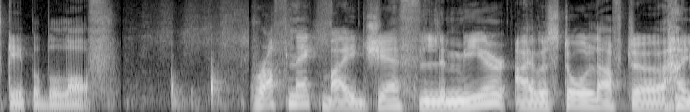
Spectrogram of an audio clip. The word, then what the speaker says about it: Lemire: comics medium is capable of roughneck by Jeff Lemire I was told after I mispronounced his name in another video that it's pronounced in a mere roughneck by Jeff Lemire is a really good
